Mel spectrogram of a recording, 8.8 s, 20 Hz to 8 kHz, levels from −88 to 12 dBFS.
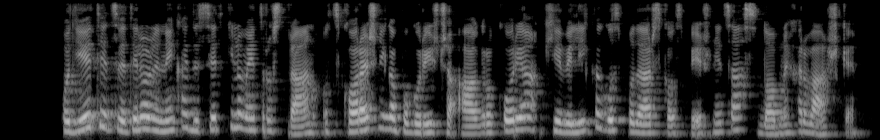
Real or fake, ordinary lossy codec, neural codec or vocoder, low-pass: real; none; none; 7.2 kHz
